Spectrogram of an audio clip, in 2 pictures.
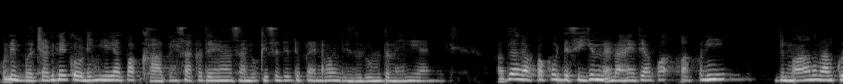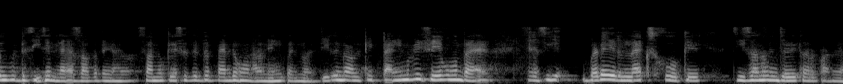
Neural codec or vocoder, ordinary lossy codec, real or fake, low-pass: codec, 16 kHz in and 24 kHz out, 0.6 kbps, FireRedTTS-2 codec; MP3, 24 kbps; fake; 7.2 kHz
